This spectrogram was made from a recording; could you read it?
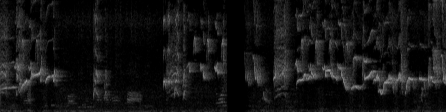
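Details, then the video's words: Oriental magpie-robin during song training, scratchy chatter bursts with short pauses, then a dense run of warbled whistled notes near four kilohertz. "cara melatih burung kacer"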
